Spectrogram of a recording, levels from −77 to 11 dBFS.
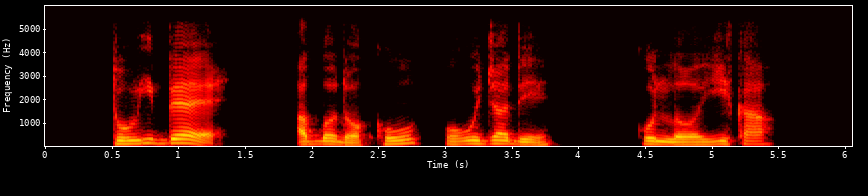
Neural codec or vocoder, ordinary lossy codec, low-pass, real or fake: codec, 16 kHz, 1 kbps, X-Codec, HuBERT features, trained on LibriSpeech; Opus, 64 kbps; 5.4 kHz; fake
